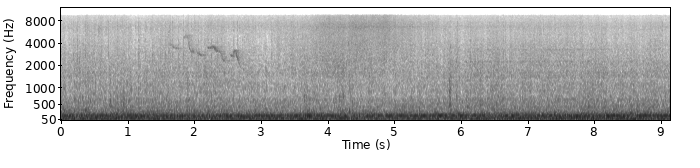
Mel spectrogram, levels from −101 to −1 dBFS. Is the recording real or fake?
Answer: real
